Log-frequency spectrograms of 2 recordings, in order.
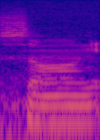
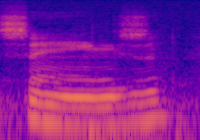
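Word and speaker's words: སངས: So song, the first syllable of the word Buddha, is represented by S-A-N-G-S. So it's not sayings, which is what it looks like.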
